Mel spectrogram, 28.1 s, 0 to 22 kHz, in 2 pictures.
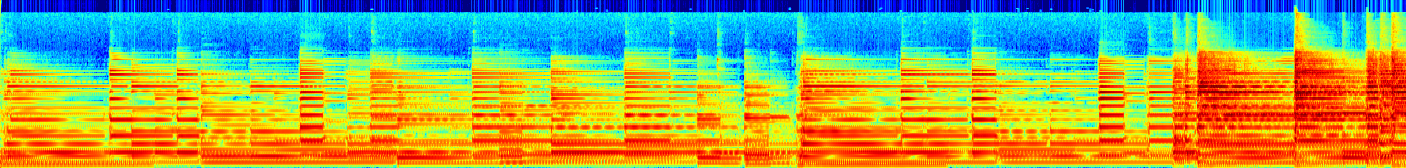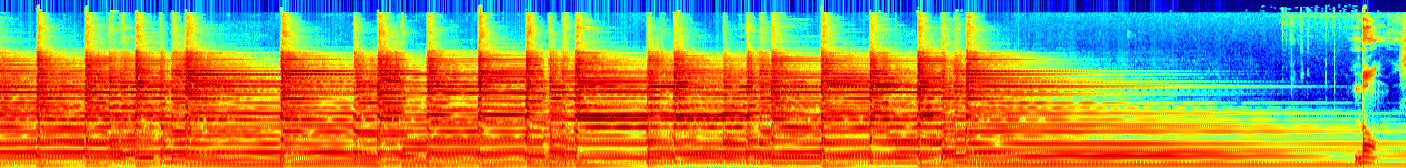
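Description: A tuned drum, recorded with an SM57 dynamic mic stuck to the outside of the shell and an SC140 condenser mic set further back to capture the room, plays ringing, pitched notes on its own, with slower sustained tones at first and then a busier run of quick, bright strikes before fading out.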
